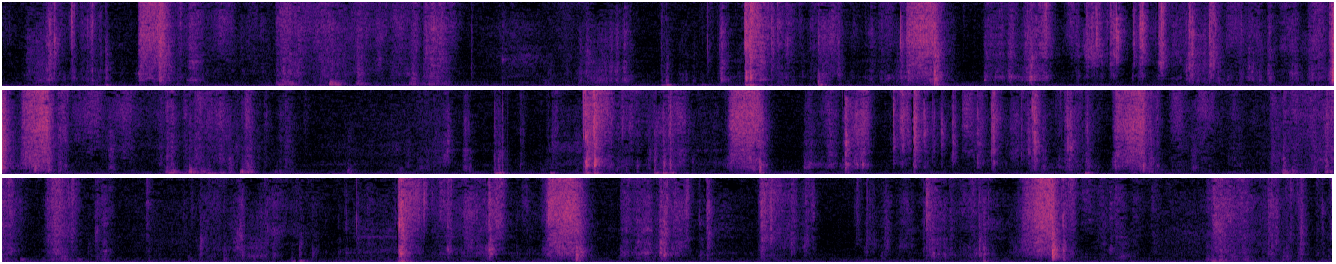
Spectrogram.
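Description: Hands opening a Panini Origins football card box: tearing into the box and its wrapper and handling foil-wrapped card packs, a long run of scattered taps, rustles and crinkles over a low steady hum.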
